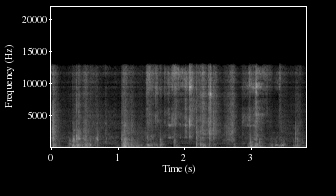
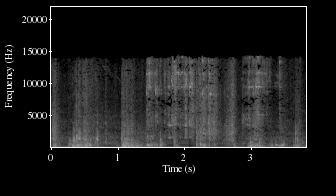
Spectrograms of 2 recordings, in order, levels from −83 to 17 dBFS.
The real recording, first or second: second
